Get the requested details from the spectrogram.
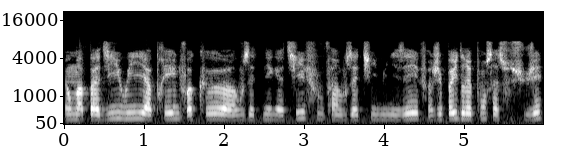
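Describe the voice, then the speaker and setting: A woman talks at a fairly quick pace with hardly any pauses. Her intonation stays monotone and flat. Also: medium pitch for a woman. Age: 20s. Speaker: IT support worker. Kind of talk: interview. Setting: phone call. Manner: halting.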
